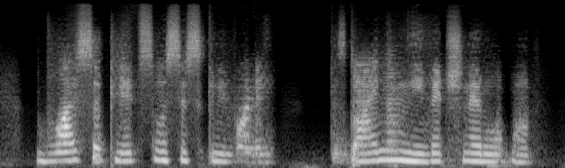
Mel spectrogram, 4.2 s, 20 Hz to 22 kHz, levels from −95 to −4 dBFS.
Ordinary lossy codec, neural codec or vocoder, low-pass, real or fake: none; codec, 44.1 kHz, 0.9 kbps, DAC; 19.8 kHz; fake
